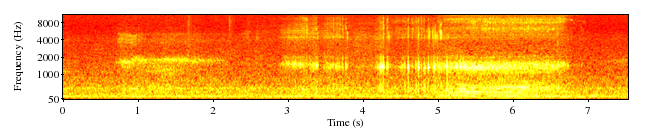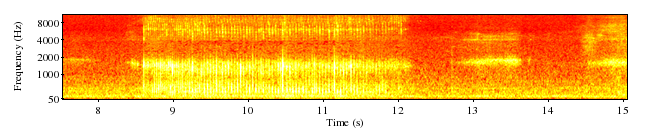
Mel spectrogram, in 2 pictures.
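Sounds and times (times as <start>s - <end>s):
person snoring: 3.0s - 6.8s, 8.4s - 12.2s, 14.5s - 15.0s.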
